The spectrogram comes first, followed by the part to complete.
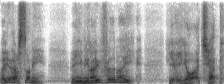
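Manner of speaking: put-on loud, drunk man's voice, Glasgow accent. Doing impressions, the speaker switches to a drunk glasgow man impression. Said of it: "That's more my drunk in the corner of Socky Hall Street".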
